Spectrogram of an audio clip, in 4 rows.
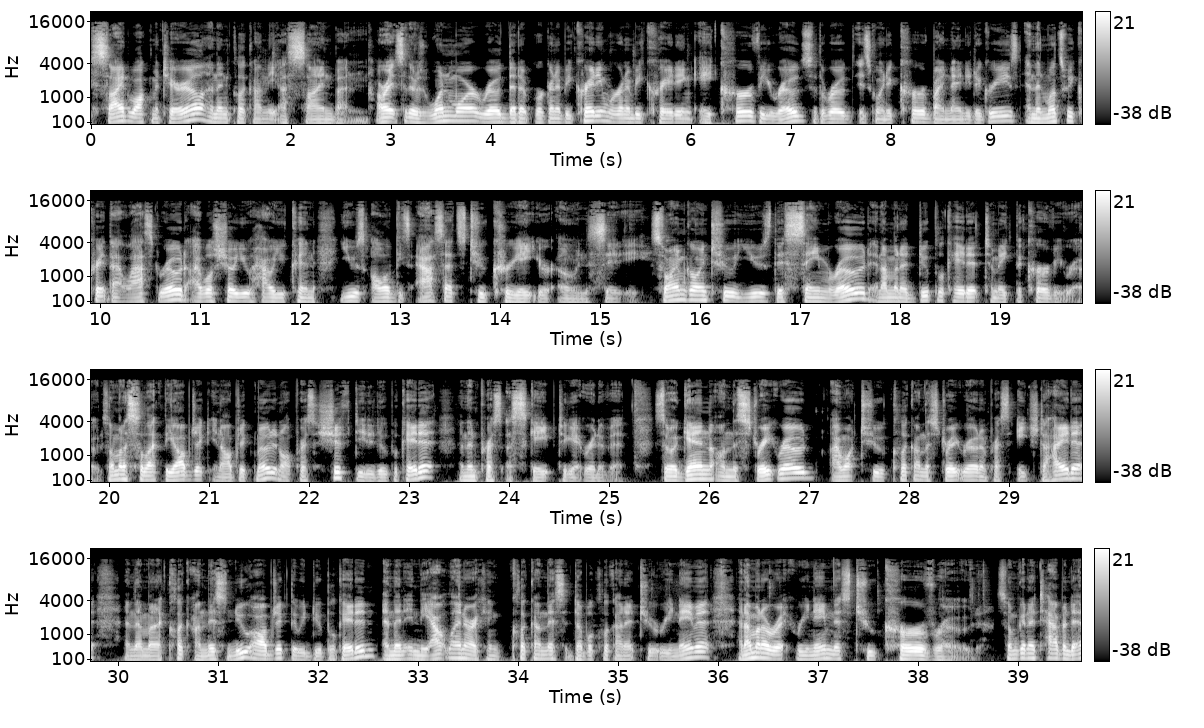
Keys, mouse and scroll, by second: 1.2 click, 1.5 scroll down 4, 1.7 shift+middle click, 2.0 Tab, 2.2-3.4 middle drag, 3.4-4.9 scroll up 1, 4.9-5.5 scroll up 1, 5.5-6.5 scroll up 1, 9.3-11.2 shift+middle drag, 15.0 middle click, 15.5 right click, 17.7-18.9 drag, 18.9-22.1 middle drag, 19.5 scroll up 1, 22.1 shift+d, 26.2 click, 29.0 h, 30.0 right click, 33.1 click, 33.2-36.4 drag, 38.7-39.6 middle drag.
